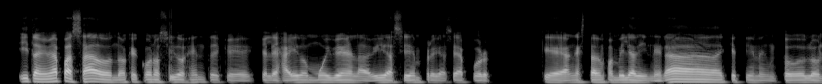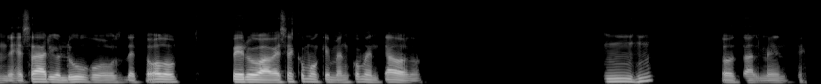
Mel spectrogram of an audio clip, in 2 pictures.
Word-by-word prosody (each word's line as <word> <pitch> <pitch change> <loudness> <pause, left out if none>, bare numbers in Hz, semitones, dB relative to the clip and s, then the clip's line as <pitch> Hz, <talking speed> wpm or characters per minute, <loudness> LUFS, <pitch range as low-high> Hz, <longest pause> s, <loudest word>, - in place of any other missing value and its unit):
Y 140 +1 -1
también 130 -2 +4
me 140 - +5
ha - - +5
pasado, 125 -2 +5
¿no? 105 0 -2
Que 115 - -2
he - - -5
conocido 110 -1 -1
gente 110 -1 -6
que 90 -3 -6
que - - -3
les 95 -1 -2
ha 95 - +1
ido 105 +1 0
muy 105 0 -2
bien 105 0 +2
en 100 -1 -1
la 95 -1 -1
vida 100 -1 +1
siempre, 100 -1 -3
ya 95 - -4
sea 100 +1 -3
porque 95 -2 -4 0.4
que 100 -3 0
han 95 +1 0
estado 105 +2 0
en - - -5
familia 105 0 +1
adinerada, 110 +4 +3
que 105 0 -5
tienen 95 -3 -8
todo 100 +1 0
lo 100 -1 0
necesario, 110 +5 +2
lujos, 105 -2 -1
de 100 - -2
todo, 120 +2 +2 0.5
pero 115 -2 +6
a 105 - +7
veces 105 +5 0
como 125 -2 -3
que 115 - -5
me 100 -1 -4
han 105 - -7
comentado, 110 -3 0
¿no? 90 0 -11 1.8
Ujú, 135 +4 -3 0.7
totalmente. 95 -2 -6
105 Hz, 180 wpm, -23 LUFS, 100-115 Hz, 1.8 s, a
